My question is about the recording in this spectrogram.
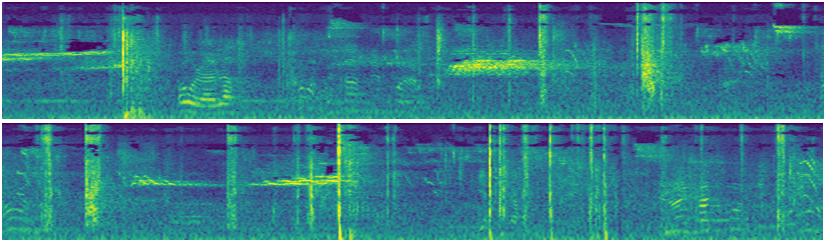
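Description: A ball bouncing on asphalt: several scattered sharp knocks, the loudest about three-quarters through, with birds chirping in between.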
